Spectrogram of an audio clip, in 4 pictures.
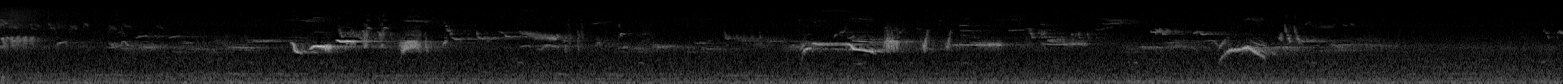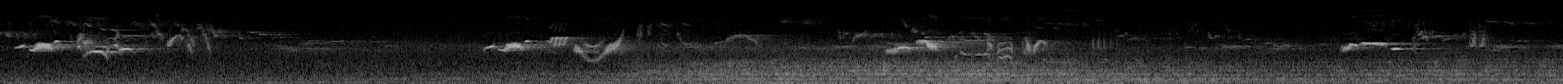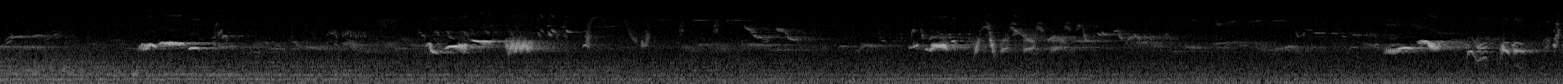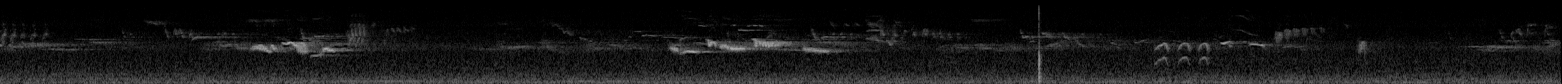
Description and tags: Early Bird after clock change - winter to summer 2017
First birds after clock change. Recorded in Kiel-Gaarden 2017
